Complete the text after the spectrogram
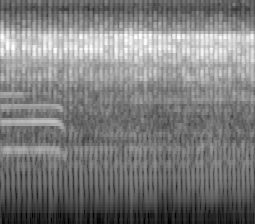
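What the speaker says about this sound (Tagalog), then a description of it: "halos hindi tayo magkarinigan sa ingay ng makina" An old rice threshing machine engine chugs nearby in a fast, even pulsing rhythm, loud and continuous, after a brief voice at the very start.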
